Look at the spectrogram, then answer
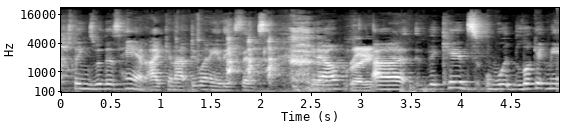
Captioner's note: laughs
